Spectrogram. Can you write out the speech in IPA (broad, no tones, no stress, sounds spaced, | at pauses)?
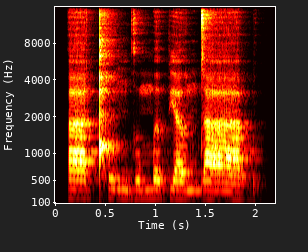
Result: a ǃʰ ʊ ŋ ɡ ʊ m ə pʲ a o̯ n d a b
